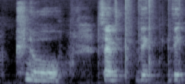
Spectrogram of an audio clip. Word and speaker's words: Knorr: incidentally in england this is uh the brand nor which is very very very popular in holland but it's pronounced knorr so the the k and the any like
